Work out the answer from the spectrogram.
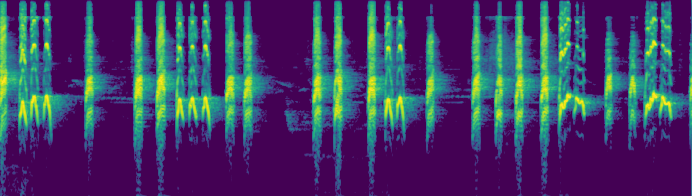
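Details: Sooty-headed bulbul singing busily at morning to provoke rival bulbuls: continuous series of sharp chirps and liquid wavering whistles, grouped in short rapid phrases with brief gaps throughout.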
